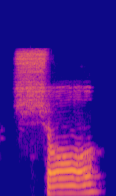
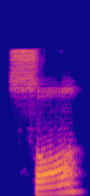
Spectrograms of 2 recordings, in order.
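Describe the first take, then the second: First: It begins with a 'sh' sound. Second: It begins with a sharp 's' sound. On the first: The speaker calls it wrong. "bacanya kayak shin" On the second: The speaker calls it right. "yang benar kalau so"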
